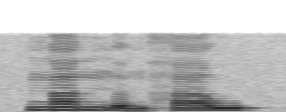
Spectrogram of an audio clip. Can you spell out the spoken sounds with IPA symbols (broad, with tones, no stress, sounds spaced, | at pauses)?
ŋ a˧ n ŋ ə˨˩˨ ŋ h a˧ w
